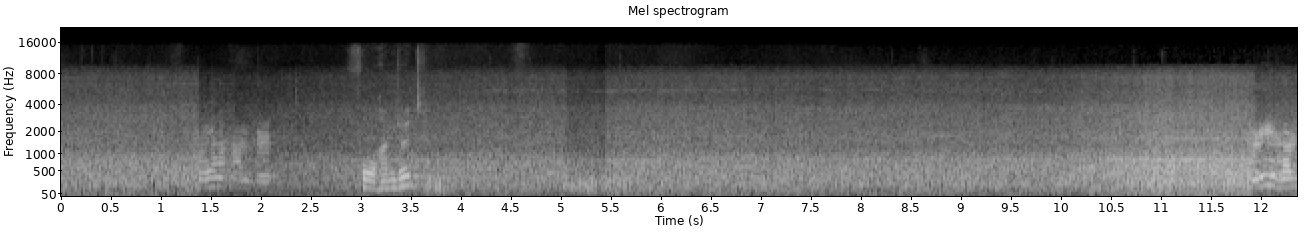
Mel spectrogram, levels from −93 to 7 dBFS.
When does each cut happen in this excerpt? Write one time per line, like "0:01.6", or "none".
none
